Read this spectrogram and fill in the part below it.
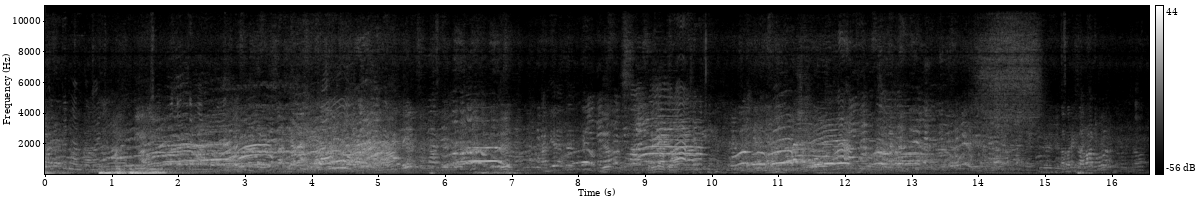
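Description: Several children talk and call out loudly over one another nearby.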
